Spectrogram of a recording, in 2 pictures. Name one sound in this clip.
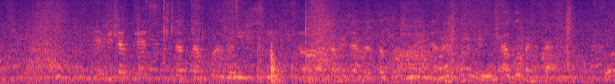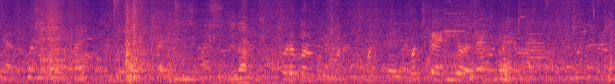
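Hands handle a wet fish, squelching and slapping softly.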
